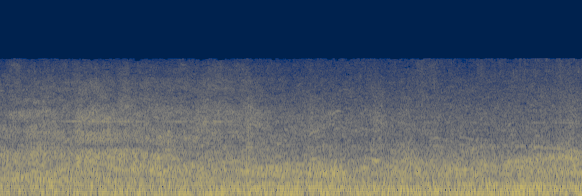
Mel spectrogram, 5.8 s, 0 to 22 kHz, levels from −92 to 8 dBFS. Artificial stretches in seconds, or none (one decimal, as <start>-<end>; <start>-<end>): none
